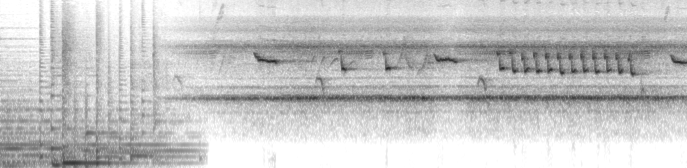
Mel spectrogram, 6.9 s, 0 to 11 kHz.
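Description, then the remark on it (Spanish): A finch, a 16-centimetre bird with a grey head, two black crown stripes, a black eye stripe to the nape and a cone-shaped bill, sings short, bright chirps and a quick rapid trill over a steady buzzing insect chorus, following a brief musical opening; moderately loud. “Así canta el pinzón con el rostro, un pájaro de 16 centímetros de altura que tiene la cabeza gris con dos estrías negras en la coronilla y una lista ocular negra que se prolonga hasta la nuca.”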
